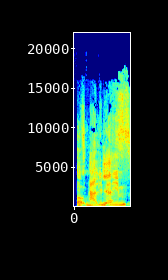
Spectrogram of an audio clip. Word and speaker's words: aluminium: She also does it with aluminum foil balls. I said it right. Aluminum is the way they say it, isn't it? – Aluminium. Yes, thank you. Exactly.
